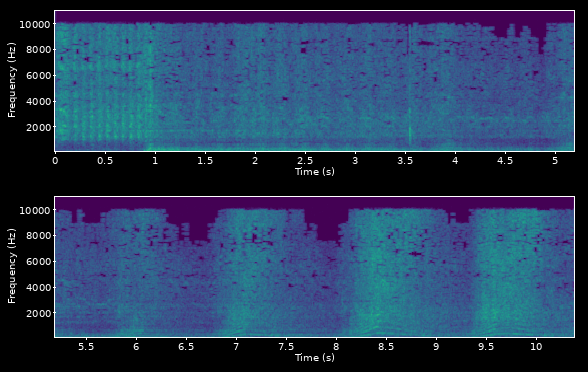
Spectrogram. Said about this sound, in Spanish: os quiero poner lo bonito que fue que volvieran a arrancar la moto de Dani Rivas justo al lado de su féretro, y fijaros cómo la gente rompió en aplausos. Bueno, eso fue ayer en ese emotivo funeral por Dani Rivas.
